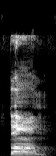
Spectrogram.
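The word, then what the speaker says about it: palm: पाम, L pronounce नहीं होगा।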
